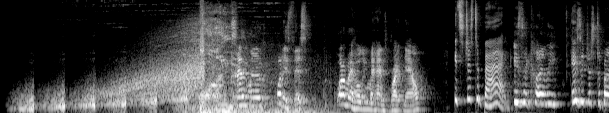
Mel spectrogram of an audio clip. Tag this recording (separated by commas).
Speech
